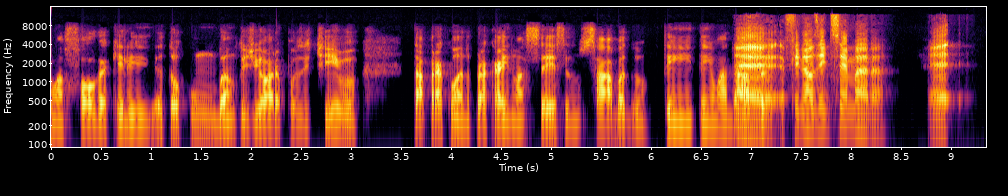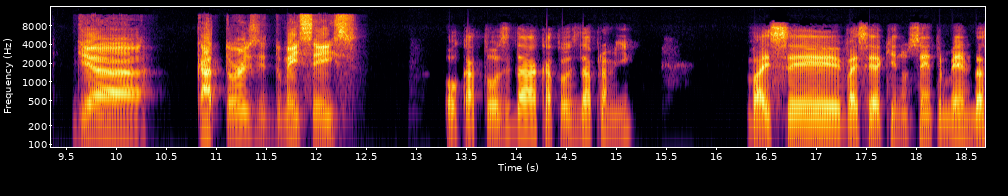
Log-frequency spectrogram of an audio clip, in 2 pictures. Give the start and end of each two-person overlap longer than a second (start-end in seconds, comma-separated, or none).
none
